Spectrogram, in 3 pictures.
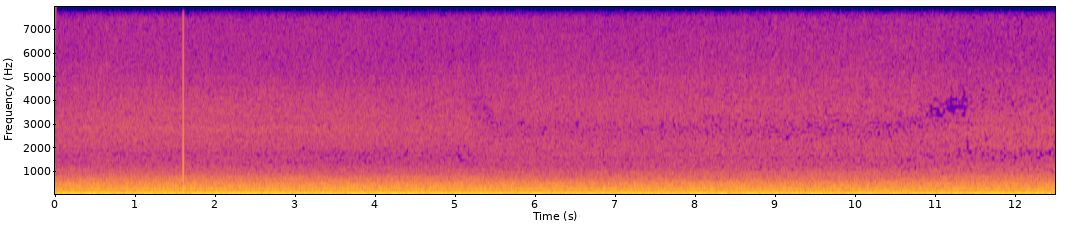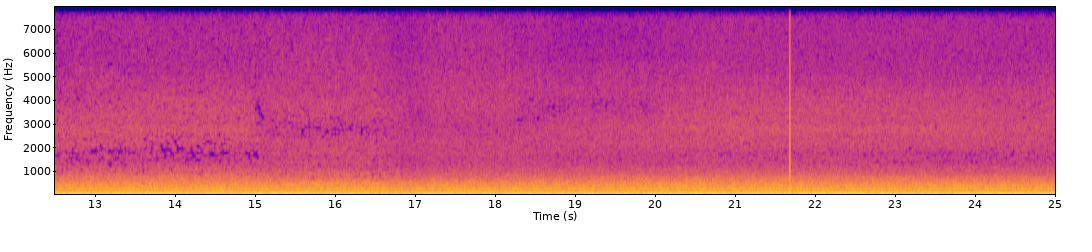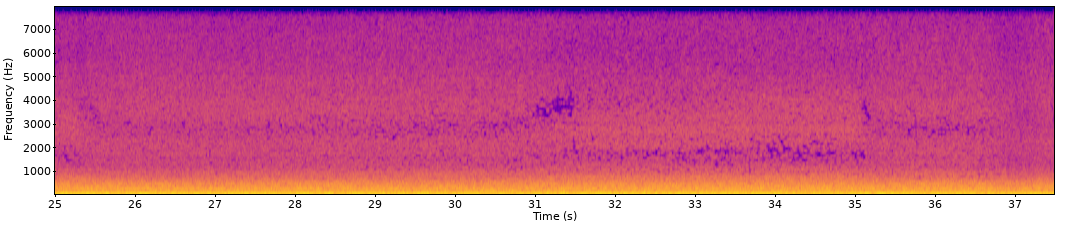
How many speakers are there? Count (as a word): zero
